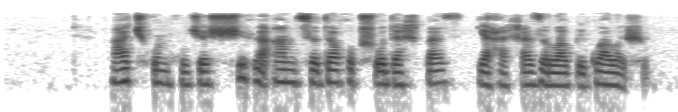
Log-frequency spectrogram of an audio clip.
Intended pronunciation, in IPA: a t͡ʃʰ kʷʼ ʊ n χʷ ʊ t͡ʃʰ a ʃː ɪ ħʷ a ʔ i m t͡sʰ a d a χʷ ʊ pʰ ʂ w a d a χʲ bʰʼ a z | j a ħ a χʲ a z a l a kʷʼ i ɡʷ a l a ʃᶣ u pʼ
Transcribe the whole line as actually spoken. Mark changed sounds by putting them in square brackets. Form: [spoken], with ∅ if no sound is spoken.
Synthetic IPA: a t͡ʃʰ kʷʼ ʊ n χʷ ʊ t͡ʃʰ a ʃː ɪ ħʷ a ʔ [a] m t͡sʰ a d a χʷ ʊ pʰ ʂ w a d a χʲ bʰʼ a z | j a ħ a χʲ a z a l a kʷʼ i ɡʷ a l a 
